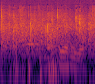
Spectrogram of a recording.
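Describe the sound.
An audience at an evening church youth group gathering applauds a young man steadily for about two seconds, a dense wash of clapping, while a voice calls out over it near the end.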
